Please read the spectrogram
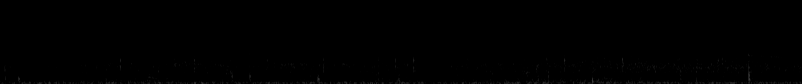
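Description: Near silence: faint outdoor background with a few small clicks.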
